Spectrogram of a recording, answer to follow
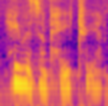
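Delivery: emotional whisper. Real, not acted. Emotional tribute to late uncle.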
